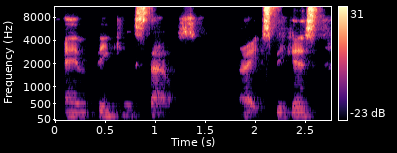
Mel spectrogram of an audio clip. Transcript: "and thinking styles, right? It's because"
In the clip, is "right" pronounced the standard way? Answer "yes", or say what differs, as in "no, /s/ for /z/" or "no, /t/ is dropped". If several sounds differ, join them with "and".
no, /t/ is dropped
